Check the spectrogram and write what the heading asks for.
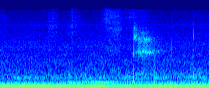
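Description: A steady low hum with a few evenly spaced overtones, unchanging throughout, with a faint brief rustle about one and a half seconds in.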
